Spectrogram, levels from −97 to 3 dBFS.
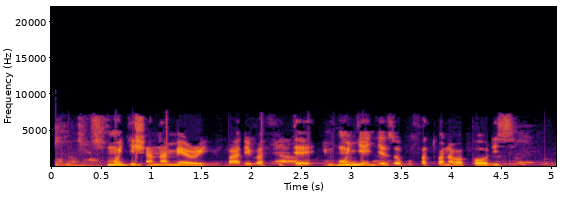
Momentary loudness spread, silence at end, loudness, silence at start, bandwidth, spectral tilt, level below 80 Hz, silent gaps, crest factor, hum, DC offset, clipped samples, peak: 9 LU; 0.25 s; -17 LUFS; 0.05 s; 7.4 kHz; -6 dB/octave; -50 dBFS; none; 16 dB; none; under 0.1%; under 0.1%; -2 dBFS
